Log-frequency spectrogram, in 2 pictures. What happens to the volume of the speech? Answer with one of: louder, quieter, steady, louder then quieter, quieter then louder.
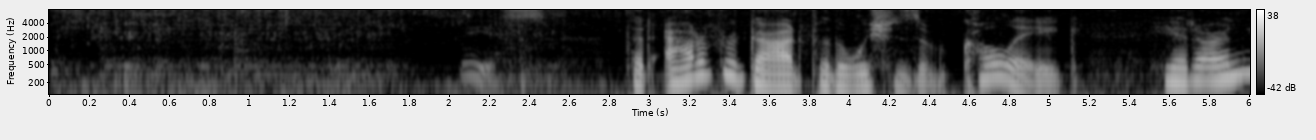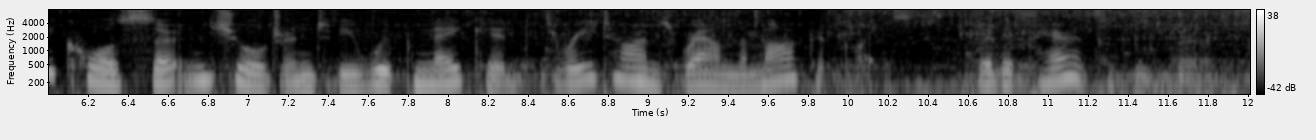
quieter.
